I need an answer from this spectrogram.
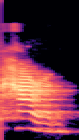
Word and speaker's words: Haran: Yeah, Haran, apparently. Haran.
